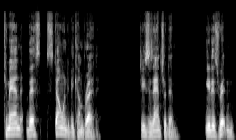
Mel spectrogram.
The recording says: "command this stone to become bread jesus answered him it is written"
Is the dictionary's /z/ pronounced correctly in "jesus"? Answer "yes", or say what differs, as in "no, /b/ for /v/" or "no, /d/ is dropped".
yes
